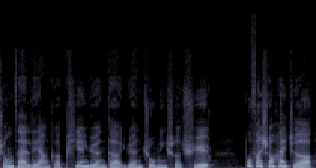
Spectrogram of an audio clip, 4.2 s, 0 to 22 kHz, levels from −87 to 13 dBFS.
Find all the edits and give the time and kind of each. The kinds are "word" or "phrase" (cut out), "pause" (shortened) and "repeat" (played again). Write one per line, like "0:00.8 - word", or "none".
none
